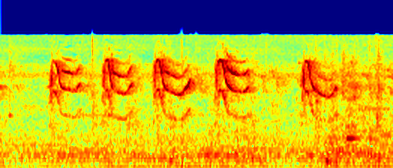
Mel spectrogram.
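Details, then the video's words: Young nightingale, called sikatan londo, repeating a single sharp downslurred note five times, roughly every half second, with short pauses between. "kicau burung sikatan londo matal"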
